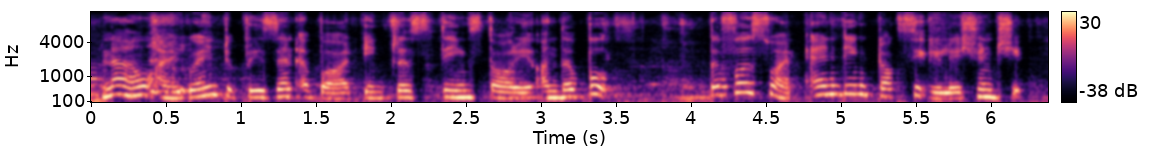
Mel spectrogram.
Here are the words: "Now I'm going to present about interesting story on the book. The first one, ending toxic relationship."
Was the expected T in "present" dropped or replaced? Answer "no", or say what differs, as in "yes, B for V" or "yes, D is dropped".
no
